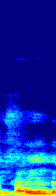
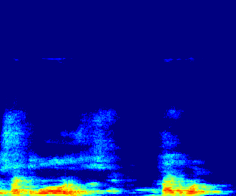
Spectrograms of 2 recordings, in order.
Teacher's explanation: इसको बोलते हुए जीभ को मोड़ देना, इसलिए इसको मूर्धन्य स्वर कहते हैं। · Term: मूर्धन्य वर्ण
